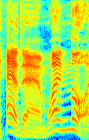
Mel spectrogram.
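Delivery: very high, lilting, sing-song voice swooping up and down. Quoting a funny Polish lady questioning him, imitating her up-and-down voice. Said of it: "Her voice goes very up and down".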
